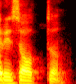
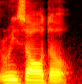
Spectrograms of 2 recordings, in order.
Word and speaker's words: risotto: For example, we say risotto. We say risotto with double T. So double T is risotto. It's not risotto.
